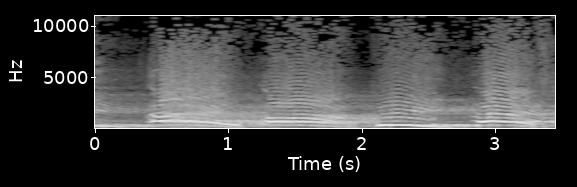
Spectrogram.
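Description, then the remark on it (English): A crowd shouts together in loud, rhythmic bursts, about four swelling cries with rising and falling pitch, a group cheer during a giveaway, filling the whole clip. “Let's now. do a cheer one more time.”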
